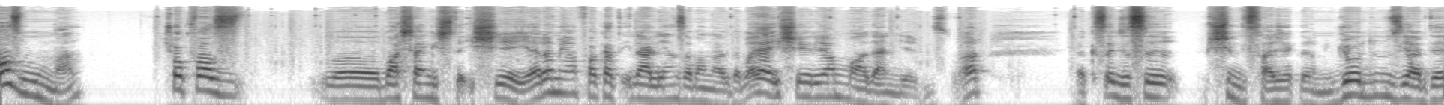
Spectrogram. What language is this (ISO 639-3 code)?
tur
